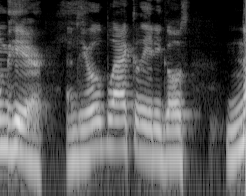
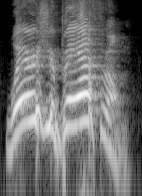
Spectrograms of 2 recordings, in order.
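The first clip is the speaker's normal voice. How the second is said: loud, high-pitched yell; 9 semitones higher, 7 dB louder than usual. Retelling running into a bar late at night, retelling a yell. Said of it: "I yell".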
